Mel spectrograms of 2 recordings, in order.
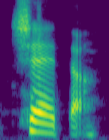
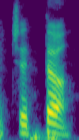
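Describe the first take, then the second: First: Četa stressed on the first syllable, CHE-ta; open, stressed che at the start of četa; wrong stress. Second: Čt said as cheTA, short first vowel, stressed ending; correct end stress. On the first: Teacher warning what not to say, četa with first-syllable stress. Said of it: "You don't say četa". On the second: Teacher giving the right form, čt with stress at the end. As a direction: land on the final vowel of čt. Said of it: "You say čt". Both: Shown as a demonstration.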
